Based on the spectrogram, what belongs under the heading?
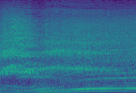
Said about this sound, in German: Wollen wir doch mal driften.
